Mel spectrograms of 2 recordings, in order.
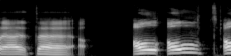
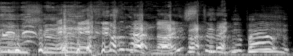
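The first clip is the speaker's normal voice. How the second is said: laughing; 8 semitones higher, 4 dB louder, much slower than usual. Real, not acted. Laughing at the performance.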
